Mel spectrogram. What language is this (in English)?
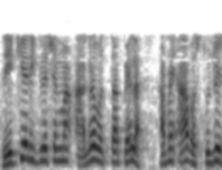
Gujarati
